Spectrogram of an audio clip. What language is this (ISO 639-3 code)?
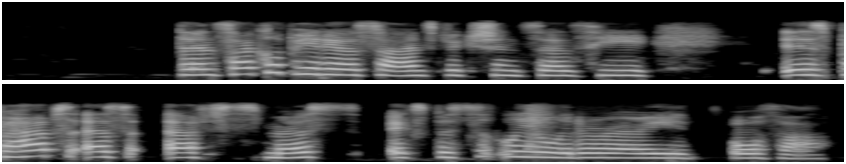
eng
